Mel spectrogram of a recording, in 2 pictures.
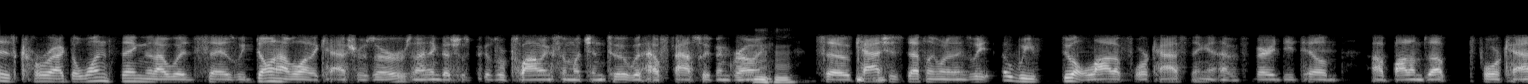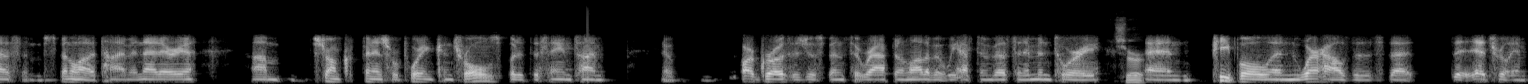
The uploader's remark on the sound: a live coaching call with a business owner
